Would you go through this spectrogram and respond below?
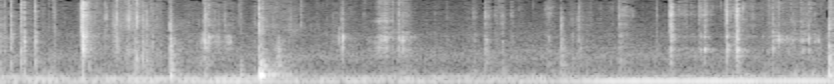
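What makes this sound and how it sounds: A metal utility blade scrapes the edge of a solid, dry white soap bar held in the fingers, letting powdery shavings drop. Irregular dry, crisp scratches and sharp clicks ring out, with a steady low hum underneath.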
